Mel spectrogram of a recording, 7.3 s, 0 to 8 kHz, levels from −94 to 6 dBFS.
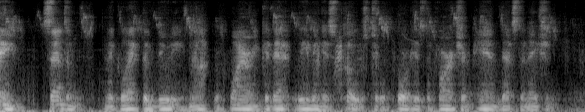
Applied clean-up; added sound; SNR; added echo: neural separator model SepFormer DNS4.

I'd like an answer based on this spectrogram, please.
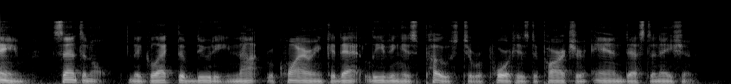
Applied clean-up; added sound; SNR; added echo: none; none; none; none.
